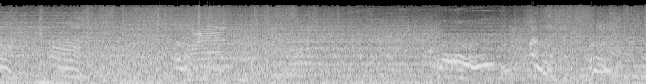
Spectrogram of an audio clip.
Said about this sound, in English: White water nears. Mitch and Norman are driven under the churning water.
